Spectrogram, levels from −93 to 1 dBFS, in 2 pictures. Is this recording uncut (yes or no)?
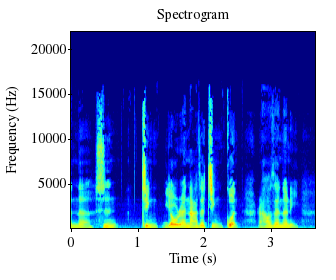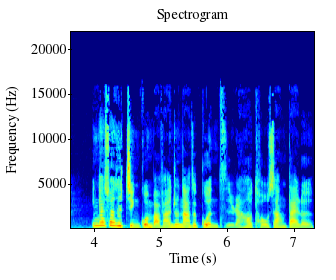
yes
